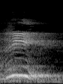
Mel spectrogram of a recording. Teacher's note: तो आपका जीभ मुड़ रहा है तो री का जो उच्चारण स्थान होता है वो क्या होता है, मूर्धा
